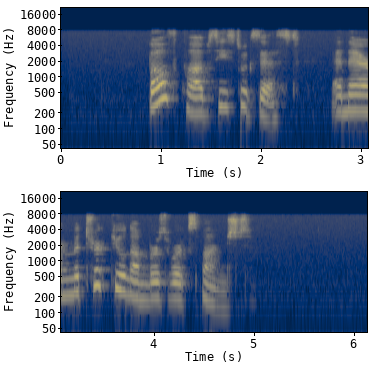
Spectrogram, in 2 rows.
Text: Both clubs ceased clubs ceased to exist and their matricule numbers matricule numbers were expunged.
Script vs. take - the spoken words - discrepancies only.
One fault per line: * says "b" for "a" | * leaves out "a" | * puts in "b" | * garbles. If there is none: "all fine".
* leaves out "clubs ceased"
* leaves out "matricule numbers"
